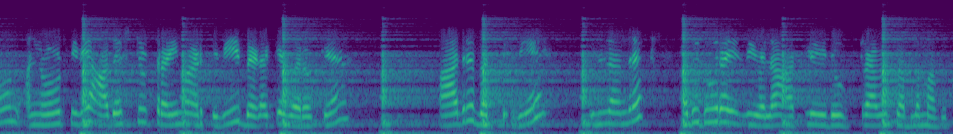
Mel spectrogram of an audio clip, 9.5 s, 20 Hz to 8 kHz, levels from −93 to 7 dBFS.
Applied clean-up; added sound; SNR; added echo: none; Tick-tock; 5 dB; none.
